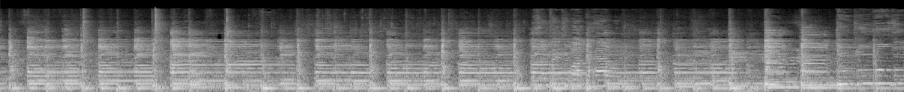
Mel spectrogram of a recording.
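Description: Live band playing an instrumental guitar passage: two amplified electric guitars over a steady, evenly strummed rhythm.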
